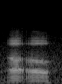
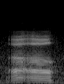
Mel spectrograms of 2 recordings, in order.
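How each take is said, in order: No difference in how they are said.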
